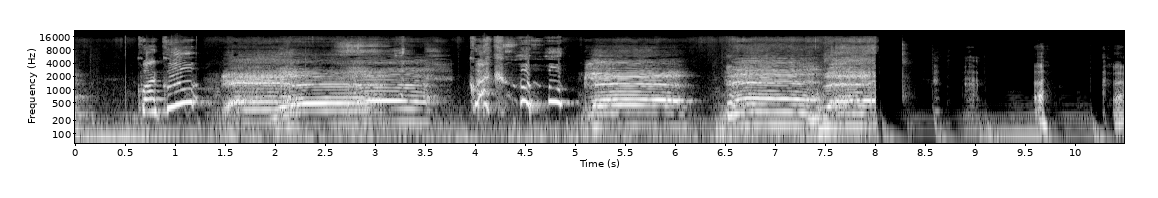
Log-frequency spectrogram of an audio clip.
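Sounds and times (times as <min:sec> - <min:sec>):
speech: 0:00.7 - 0:02.4
sheep bleating in a sheepfold: 0:01.4 - 0:03.7, 0:05.0 - 0:08.1
laughter: 0:09.6 - 0:10.4.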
